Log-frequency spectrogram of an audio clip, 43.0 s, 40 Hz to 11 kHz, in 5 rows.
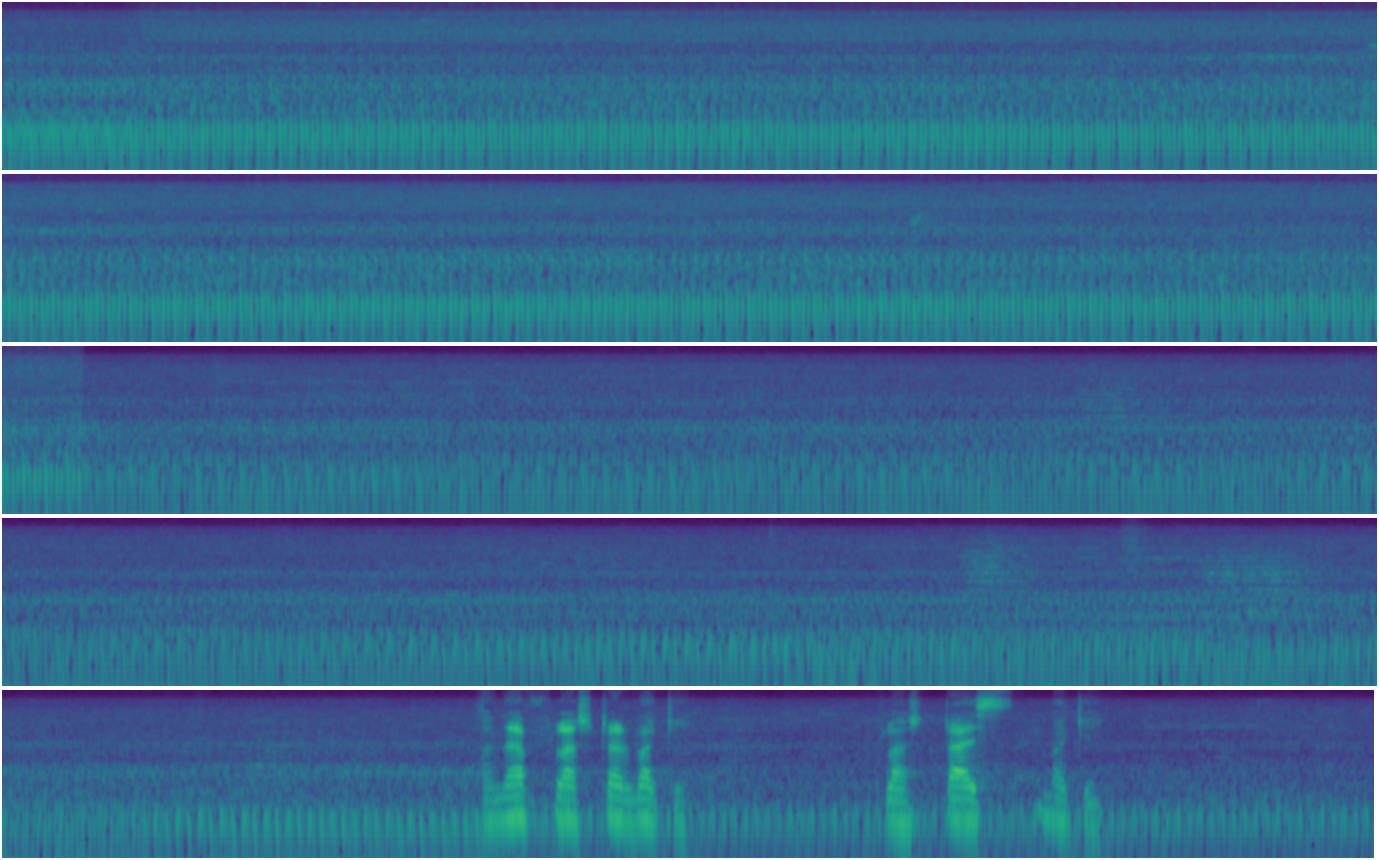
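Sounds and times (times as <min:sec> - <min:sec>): engine hum: 0:00.0 - 0:17.7.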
